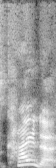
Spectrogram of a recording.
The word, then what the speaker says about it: kind of: So very similar similarly with um have v kind of vv that v sound. Um we we kind of just get rid of that and then we're left with the vowel sound. So we say it's kind of it's kind of boring.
